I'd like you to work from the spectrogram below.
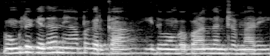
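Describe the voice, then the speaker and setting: A woman's voice: sits high, fairly even intonation, fast, gravelly, warm tone. A woman playing a young wife and mother who speaks tearfully and pleads in an amateur audio drama. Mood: cold.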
